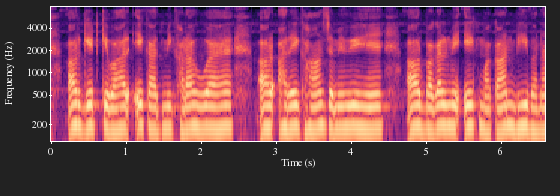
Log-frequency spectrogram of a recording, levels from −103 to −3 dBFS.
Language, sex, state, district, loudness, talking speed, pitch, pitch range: Hindi, male, Andhra Pradesh, Anantapur, -14 LUFS, 200 wpm, 180 Hz, 175-180 Hz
